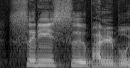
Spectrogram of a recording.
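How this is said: It is said with a Japanese-style pronunciation. The speaker calls it wrong. "일본식 영어 발음으로"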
